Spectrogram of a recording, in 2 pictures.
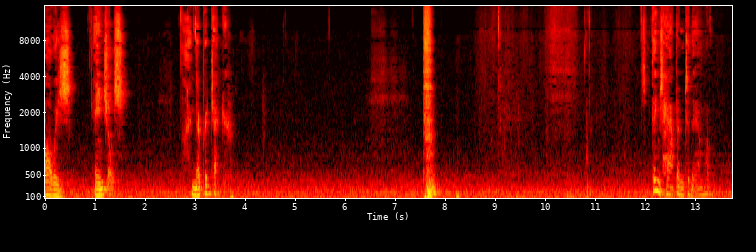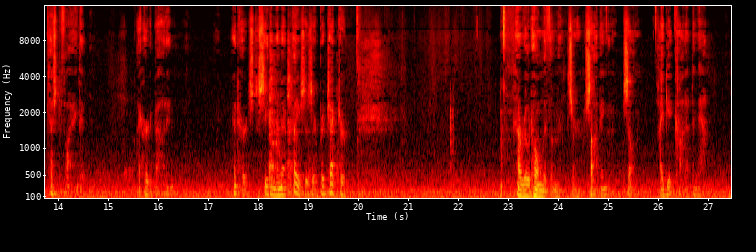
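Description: A middle-aged man speaks calmly into a microphone in bursts, with pauses between.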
